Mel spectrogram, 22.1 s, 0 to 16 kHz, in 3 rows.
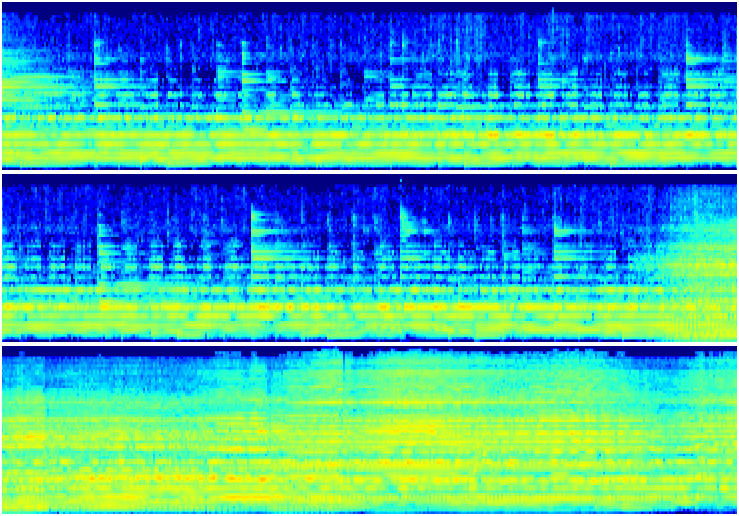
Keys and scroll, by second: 10.7 ctrl+u, 16.3 ctrl+l.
